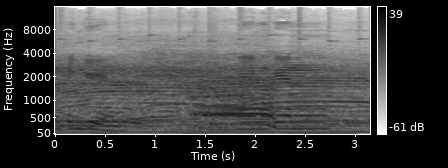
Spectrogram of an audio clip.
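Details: Peranakan Ongole feeder cattle at a sale site; short stepped lowing calls give way to a longer level moo midway, other cattle faintly audible, background music running throughout.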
